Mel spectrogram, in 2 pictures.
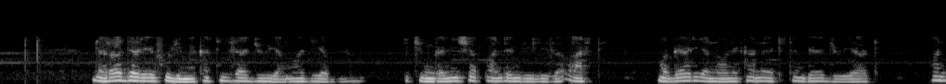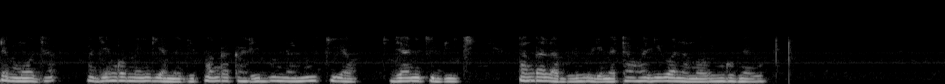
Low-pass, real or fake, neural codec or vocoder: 3.6 kHz; fake; vocoder, 44.1 kHz, 128 mel bands every 512 samples, BigVGAN v2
